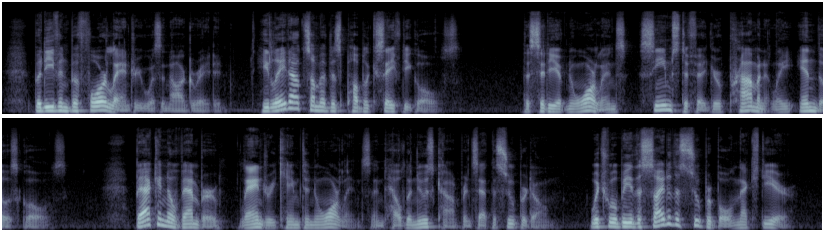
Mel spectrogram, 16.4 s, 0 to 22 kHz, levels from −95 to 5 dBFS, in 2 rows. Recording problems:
none

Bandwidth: 15 kHz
